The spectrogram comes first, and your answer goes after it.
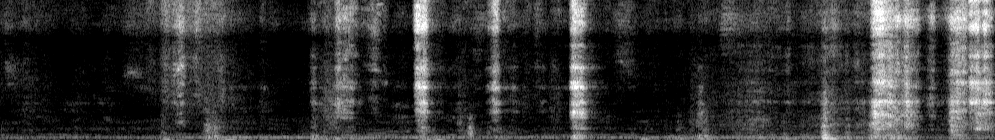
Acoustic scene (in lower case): kitchen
